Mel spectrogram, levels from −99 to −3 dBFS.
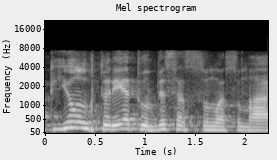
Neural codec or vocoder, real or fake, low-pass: codec, 16 kHz, 4 kbps, X-Codec, HuBERT features, trained on general audio; fake; 7.2 kHz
